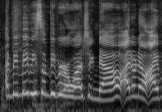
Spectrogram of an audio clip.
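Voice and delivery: real giggling answer; laughing. Real, not acted. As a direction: laugh through the words. Laughs at own joke.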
